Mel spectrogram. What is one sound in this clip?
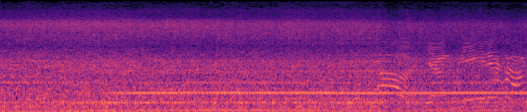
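A tractor engine chugs as the tractor drives along.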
